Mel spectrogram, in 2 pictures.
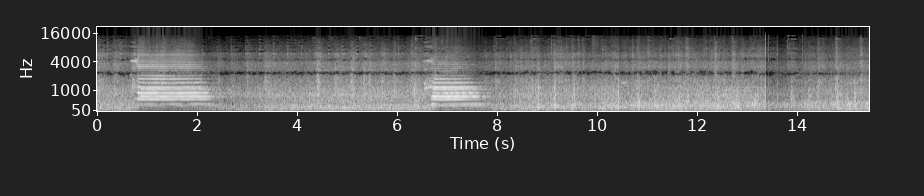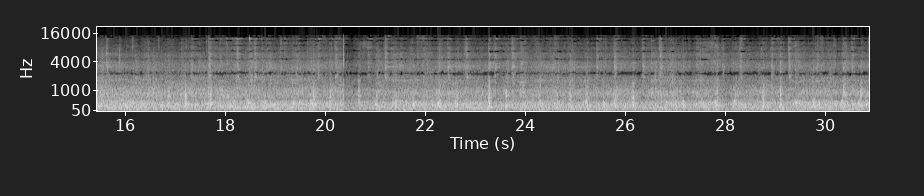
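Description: Diesel freight locomotive sounding its multi-note horn twice as it approaches a level crossing: a longer blast about a second in and a shorter one around seven seconds in. A long train of empty hopper wagons then rolls past over the crossing with a steady rumble and the clickety-clack of wheels over rail joints.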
